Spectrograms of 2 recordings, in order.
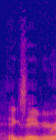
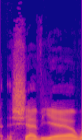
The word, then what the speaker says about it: Xavier: But I went by Javier in Latin America because they cannot say Xavier. – Really? So. It's probably the same word. – Yeah. You could pronounce it Xavier, which I don't like.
